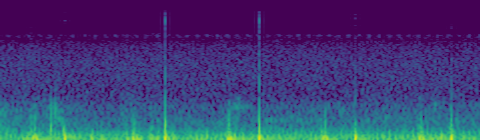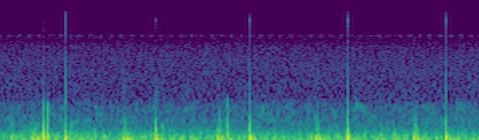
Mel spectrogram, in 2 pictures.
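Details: Normal heart sounds.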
